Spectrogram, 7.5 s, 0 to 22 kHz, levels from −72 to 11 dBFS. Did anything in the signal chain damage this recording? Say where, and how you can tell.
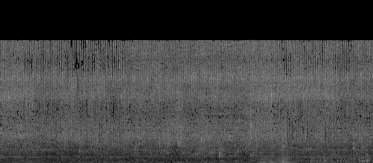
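Yes, a Bluetooth SBC bit pool drop at the codec stage, from 0.45 to 2.50 s and from 5.53 to 7.02 s. On a spectrogram the top bands go bare and grainy noise fills the rest. The treble dulls and gritty noise rises, which fits the bit pool falling from 28 to about 11 (roughly 90 kbps) on a congested link.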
